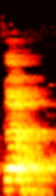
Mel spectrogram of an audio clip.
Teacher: तो क में से लास्ट में अंत में जो ध्वनि निकलती है वो निकलती है अ की। अगर आप क के साथ में अ को नहीं बोलोगे तो आप क को या किसी भी व्यंजन को नहीं बोल सकते हो, उच्चारित नहीं कर सकते हो।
